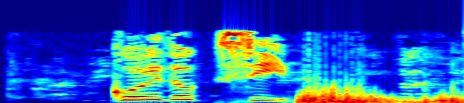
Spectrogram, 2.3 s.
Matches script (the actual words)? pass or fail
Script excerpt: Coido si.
pass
